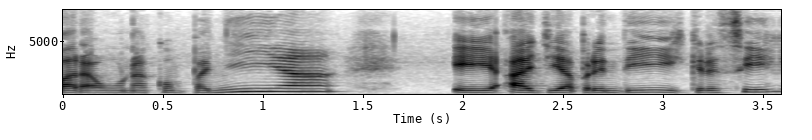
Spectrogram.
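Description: In a very clean recording with a silent background, a woman speaks very slowly at a medium pitch with ordinary pitch variation. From Venezuela, border state near Colombia. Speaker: immigration and tax services business owner. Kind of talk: interview.

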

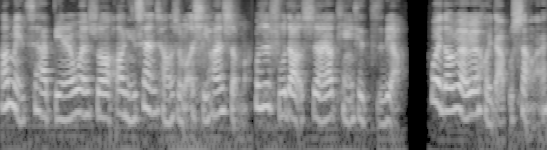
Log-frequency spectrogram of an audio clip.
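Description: Speaking at a fairly quick pace, a woman uses a high voice with ordinary pitch variation. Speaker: solo podcast host, university student. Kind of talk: personal monologue. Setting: recording studio. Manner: rising sentence endings.

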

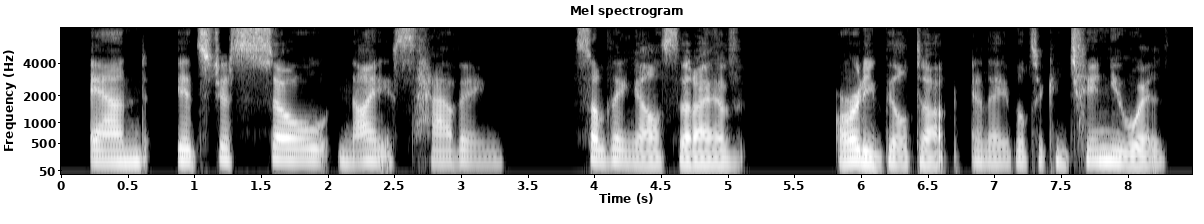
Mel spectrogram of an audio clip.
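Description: A woman speaks in a normal speaking voice, fairly low in pitch for a woman, with fairly even intonation at a fairly slow pace. The sound is dry and close with no echo, and the recording is very clean over a silent background. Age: 60s. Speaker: coach and doula. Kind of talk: casual interview chat.

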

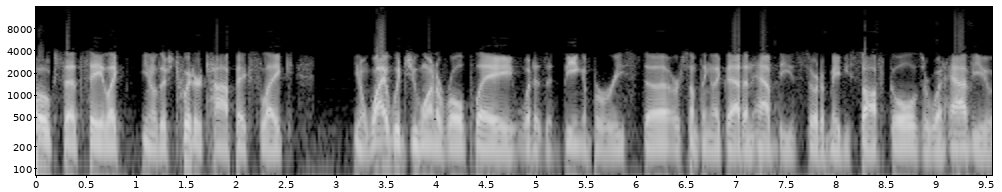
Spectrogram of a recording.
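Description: A man with a fairly low pitch talks at a moderate pace. He has an ordinary speaking voice. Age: 50s. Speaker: tabletop game master. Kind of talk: casual interview.

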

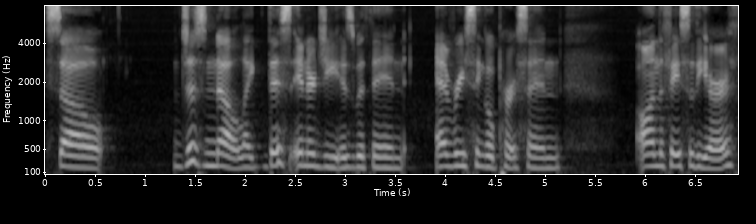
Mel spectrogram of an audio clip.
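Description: Here, a woman has an ordinary speaking voice at medium pitch with fairly even intonation. The recording is very clean, with a silent background. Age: 20s. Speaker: podcast host and travel content creator. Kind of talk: solo podcast monologue. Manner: casual, laughing often.

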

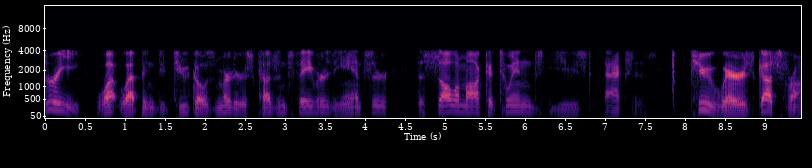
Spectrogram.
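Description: Speaking fairly slowly, a man with a medium pitch uses lively intonation and big swings in loudness. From Canada. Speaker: podcast host. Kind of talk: trivia quiz; casual chat. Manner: animated.

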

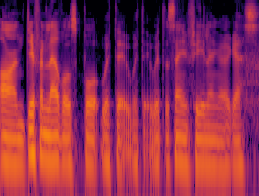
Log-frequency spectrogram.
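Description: A man with a Dublin accent speaks at a fairly quick clip in a very deep, low voice, his intonation flat and monotone, on a very clean recording with a silent background. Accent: Dublin Irish. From Ireland, Dublin (Portmarnock). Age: 20s. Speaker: Gaelic football player. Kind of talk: interview.

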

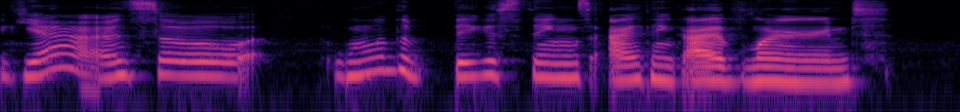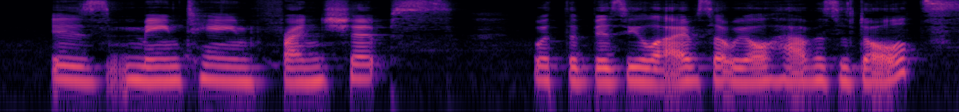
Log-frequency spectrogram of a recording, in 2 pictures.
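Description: This woman has a plain, everyday voice at medium pitch with ordinary pitch variation. She talks at a fairly slow pace in a very clean recording with a silent background. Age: 20s. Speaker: podcast co-host. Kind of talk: casual chat.

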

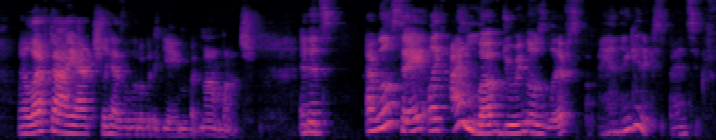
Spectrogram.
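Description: Fairly quick and fairly high-pitched, a woman talks in an animated tone with lively intonation and big swings in loudness. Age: 30s. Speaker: podcast co-host. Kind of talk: casual chat. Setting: evening, drinking cocktails. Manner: animated, chatty.

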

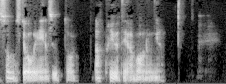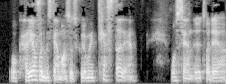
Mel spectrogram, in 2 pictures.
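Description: A man's fairly quick speech with vocal fry and very wide pitch swings. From Sweden, Malmö. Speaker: theatre director. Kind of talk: interview. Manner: hesitant, repeats words.

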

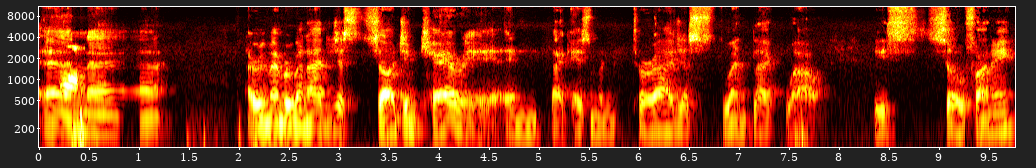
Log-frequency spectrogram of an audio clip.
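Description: At a very slow pace, a man speaks with a Norwegian accent. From Norway. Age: 30s. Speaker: actor. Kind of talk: interview. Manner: halting.

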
